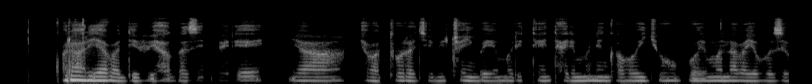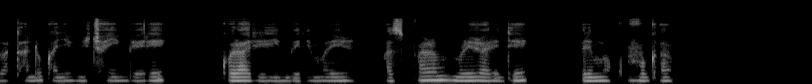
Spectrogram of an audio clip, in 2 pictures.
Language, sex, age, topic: Kinyarwanda, female, 18-24, government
